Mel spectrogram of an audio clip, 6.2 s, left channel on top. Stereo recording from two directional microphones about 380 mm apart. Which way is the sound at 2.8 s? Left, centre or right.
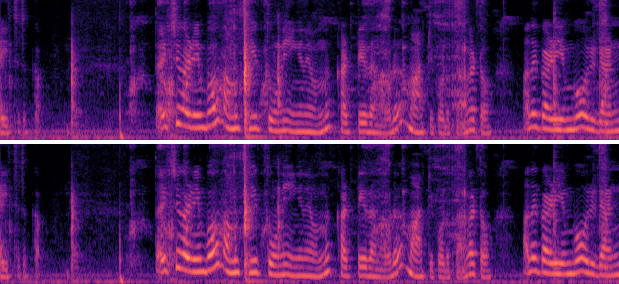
Centre.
